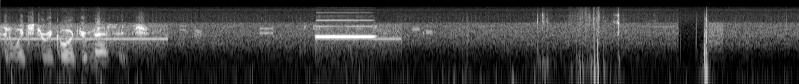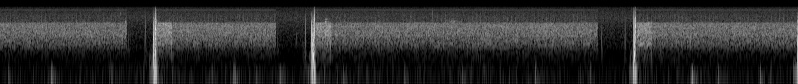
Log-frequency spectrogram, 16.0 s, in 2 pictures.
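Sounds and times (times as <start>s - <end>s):
speech: 0.3s - 1.6s
answering machine beep tone: 1.0s - 1.7s, 2.6s - 4.3s.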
